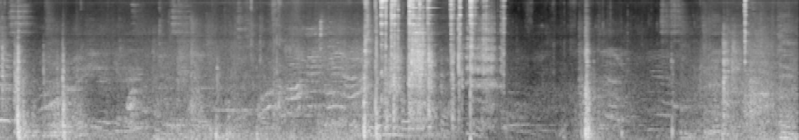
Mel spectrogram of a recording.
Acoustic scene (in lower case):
restaurant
